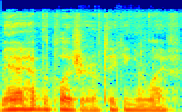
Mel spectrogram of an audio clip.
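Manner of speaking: soft, hushed voice with quiet malice. A player's character pulls a dagger to attack him, said quietly. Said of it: "just quietly say".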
